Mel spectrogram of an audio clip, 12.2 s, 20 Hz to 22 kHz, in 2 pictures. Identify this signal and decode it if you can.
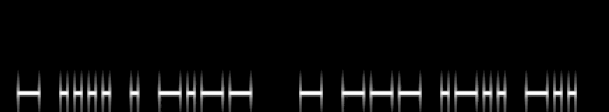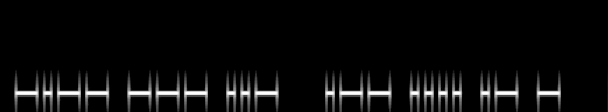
Morse code, heard as a keyed tone, about 17 wpm, 700 Hz. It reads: THEY TOLD YOU WHAT
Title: Sentences from Top 1000 Words 17wpm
